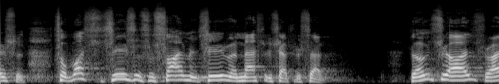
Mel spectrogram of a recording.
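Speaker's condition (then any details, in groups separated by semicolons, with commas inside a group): Tongue cancer surgery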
